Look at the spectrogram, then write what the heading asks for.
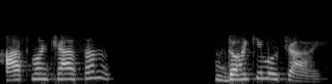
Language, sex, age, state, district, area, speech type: Kashmiri, female, 60+, Jammu and Kashmir, Anantnag, rural, conversation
